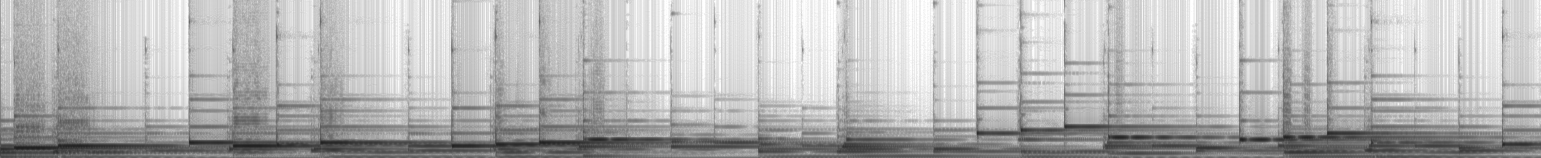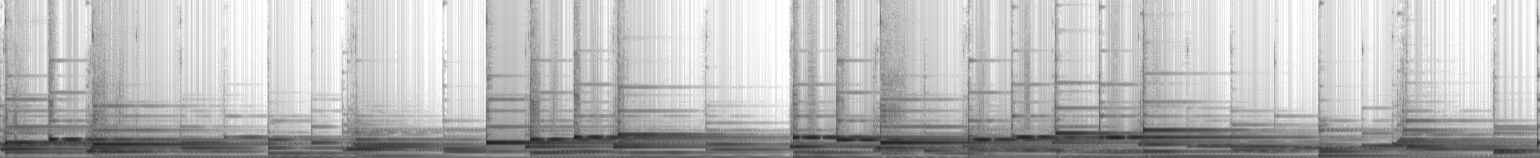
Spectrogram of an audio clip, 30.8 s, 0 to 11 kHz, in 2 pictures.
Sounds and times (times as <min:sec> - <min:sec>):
Music: 0:00.0 - 0:30.8.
